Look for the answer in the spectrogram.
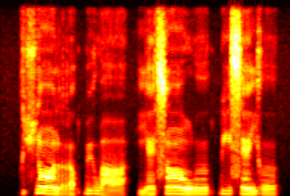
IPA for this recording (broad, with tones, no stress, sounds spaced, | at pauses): ç ɔ̃ː˦˨ r ɔ˨ k͡p ʉ˦ w ɑ˨ | j ɛ̃˨ s ɔ̃ː˦˨ w ʊː˦˨ k͡p i˦ s ɛ̃˦ j ʊ˦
